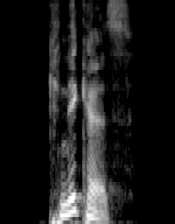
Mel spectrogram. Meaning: genitive singular of Knick
- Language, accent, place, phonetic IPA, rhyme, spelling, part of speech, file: German, Germany, Berlin, [ˈknɪkəs], -ɪkəs, Knickes, noun, De-Knickes.ogg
